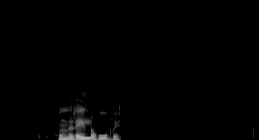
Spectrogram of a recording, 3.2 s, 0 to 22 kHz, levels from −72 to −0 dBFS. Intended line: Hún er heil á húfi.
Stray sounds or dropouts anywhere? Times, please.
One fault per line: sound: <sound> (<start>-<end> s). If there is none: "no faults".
no faults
